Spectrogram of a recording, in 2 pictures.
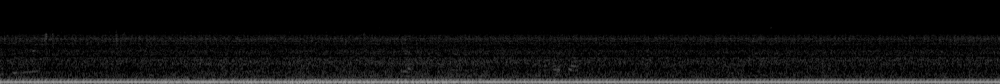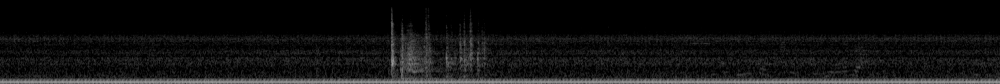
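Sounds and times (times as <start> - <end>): motorcycle engine idling: 0.0 - 20.0
sharp cracks: 13.9 - 15.0.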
